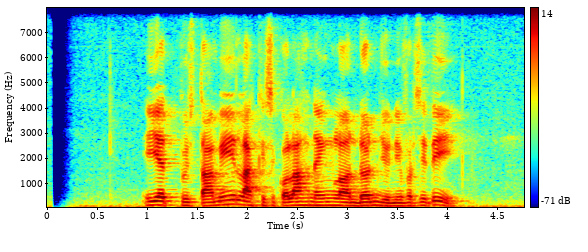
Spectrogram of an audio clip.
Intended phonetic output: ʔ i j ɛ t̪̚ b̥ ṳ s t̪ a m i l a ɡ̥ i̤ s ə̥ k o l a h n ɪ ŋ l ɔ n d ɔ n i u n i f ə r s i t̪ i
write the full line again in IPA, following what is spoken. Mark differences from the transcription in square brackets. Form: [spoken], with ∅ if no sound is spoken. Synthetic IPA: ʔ i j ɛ t̪̚ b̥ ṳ s t̪ a m i l a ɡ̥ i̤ s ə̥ k o l a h n ɪ ŋ l ɔ n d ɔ n [j] u n i f ə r s i t̪ i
